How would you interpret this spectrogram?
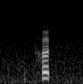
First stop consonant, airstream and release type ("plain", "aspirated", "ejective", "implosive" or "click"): aspirated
